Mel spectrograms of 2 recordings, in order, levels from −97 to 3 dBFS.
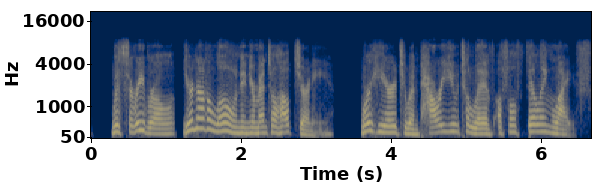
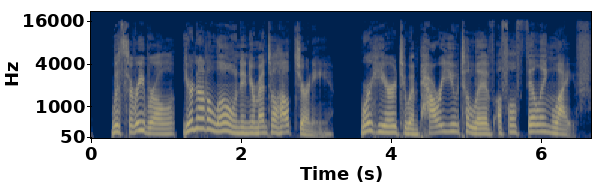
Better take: second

